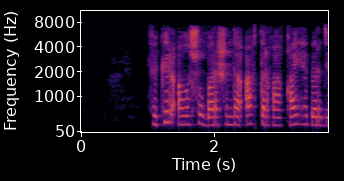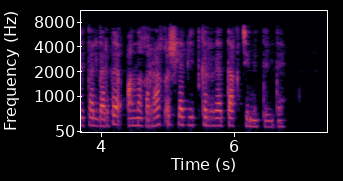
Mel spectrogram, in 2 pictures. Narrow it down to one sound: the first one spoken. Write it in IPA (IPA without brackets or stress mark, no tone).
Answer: f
